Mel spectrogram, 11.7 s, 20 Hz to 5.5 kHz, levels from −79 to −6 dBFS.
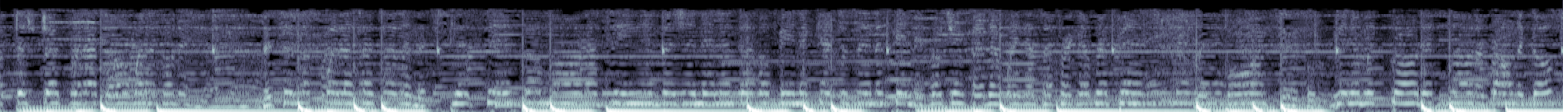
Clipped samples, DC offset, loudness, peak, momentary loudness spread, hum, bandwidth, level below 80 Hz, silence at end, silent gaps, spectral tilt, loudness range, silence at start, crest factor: under 0.1%; under 0.1%; -17 LUFS; 0 dBFS; 8 LU; none; 4.4 kHz; -14 dBFS; 0 s; none; -11.5 dB/octave; 1 LU; 0 s; 12 dB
